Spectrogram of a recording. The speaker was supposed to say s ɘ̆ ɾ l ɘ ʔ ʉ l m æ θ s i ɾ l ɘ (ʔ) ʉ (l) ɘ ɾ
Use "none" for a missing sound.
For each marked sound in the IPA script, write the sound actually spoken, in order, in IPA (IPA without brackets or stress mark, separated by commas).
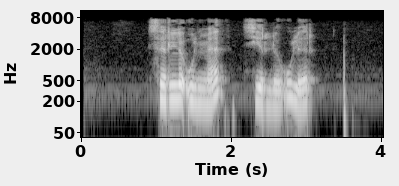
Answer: ʔ, l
